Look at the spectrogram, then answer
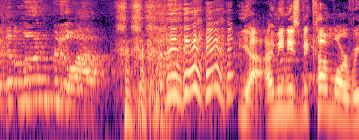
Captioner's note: everyone laughs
